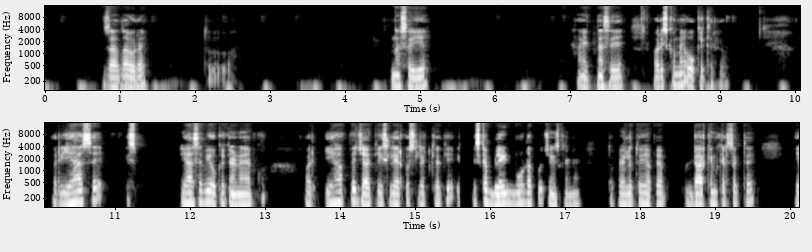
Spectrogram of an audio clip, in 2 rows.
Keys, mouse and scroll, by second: 9.1 click, 16.9 click.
